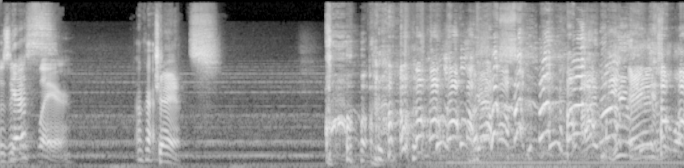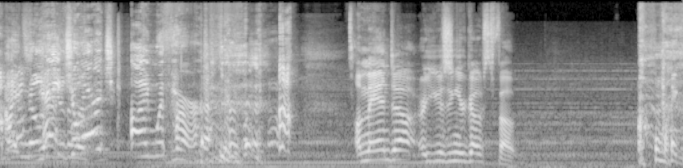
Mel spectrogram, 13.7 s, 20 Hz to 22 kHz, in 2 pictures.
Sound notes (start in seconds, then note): 3.3 laughing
